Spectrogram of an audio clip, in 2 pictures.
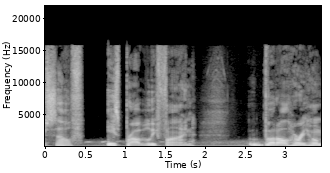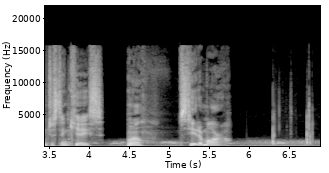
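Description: A young man speaks casually and cheerfully.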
